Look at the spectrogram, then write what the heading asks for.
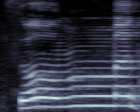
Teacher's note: یہ میم مشدد ہے اور یہاں پر ہمیشہ غنہ کیا جائے گا۔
